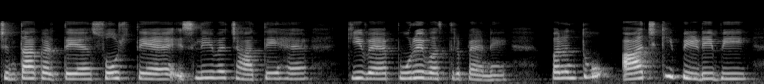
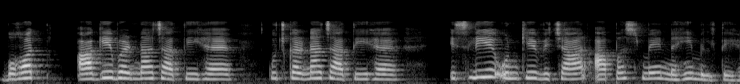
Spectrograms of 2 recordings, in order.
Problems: background sounds at intervals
